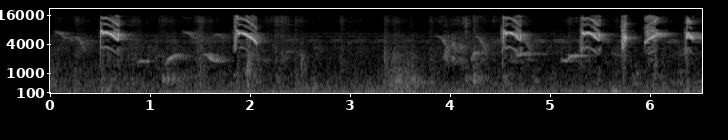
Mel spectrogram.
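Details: Oriental white-eye, a morning song played to make a bird sing: high, falling whistled notes with softer, lower chirps between them, quickening into a rapid series toward the end.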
